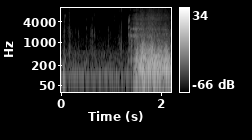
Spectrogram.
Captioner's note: breathing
